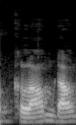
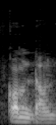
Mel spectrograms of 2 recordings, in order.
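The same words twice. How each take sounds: First: काम डाउन said as kalam down, sounding the L; wrong way, काम डाउन with the L said aloud; L pronounced. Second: काम डाउन said kom down, with the L silent. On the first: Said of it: "इसको काम डाउन नहीं बोलेंगे". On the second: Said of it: "एल को हटा दीजिए". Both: Shown as a demonstration.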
